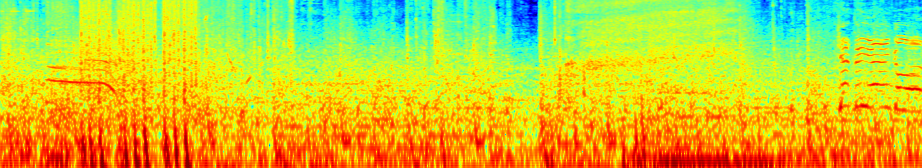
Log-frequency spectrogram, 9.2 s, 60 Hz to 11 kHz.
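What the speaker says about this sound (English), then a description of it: "Keep firing, goddammit!" Dense gunfire in Cyberpunk 2077 during a firefight, rapid bursts and mechanical clatter layered over a busy game mix with music, steady and loud throughout.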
